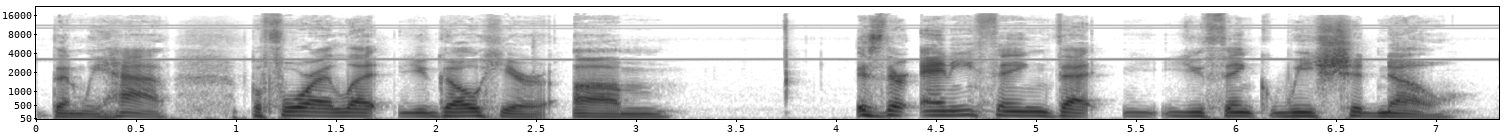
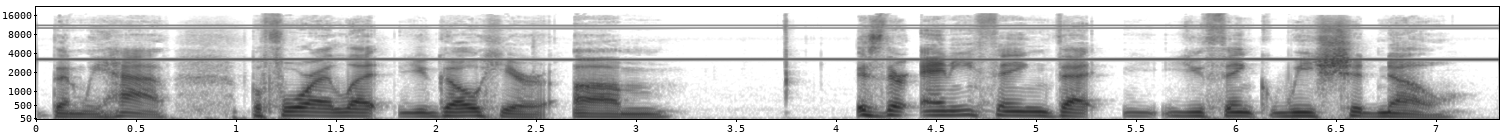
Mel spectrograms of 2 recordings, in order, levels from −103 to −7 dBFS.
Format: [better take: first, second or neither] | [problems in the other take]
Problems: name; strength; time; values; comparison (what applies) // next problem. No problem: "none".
first | high-pitched whine; loud; throughout; 3 kHz, 6 dB below the speech; faint in the first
